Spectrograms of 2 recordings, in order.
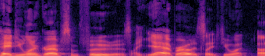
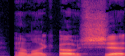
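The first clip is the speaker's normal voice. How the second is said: normal talking voice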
